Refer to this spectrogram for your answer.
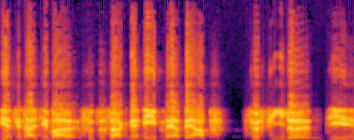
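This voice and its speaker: The sound is dry and close, with no echo at all. A man talks at a moderate pace. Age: 40s. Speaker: nurse and care home manager. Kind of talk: interview.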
